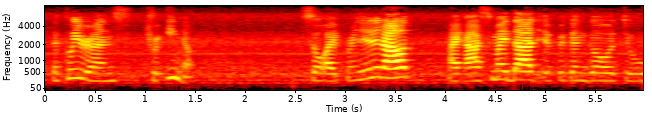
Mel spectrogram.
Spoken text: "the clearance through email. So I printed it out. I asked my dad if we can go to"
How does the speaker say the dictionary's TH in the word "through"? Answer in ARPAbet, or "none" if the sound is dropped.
T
